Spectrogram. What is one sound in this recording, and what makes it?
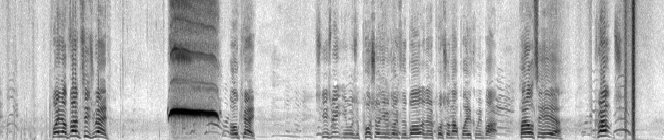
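Young players shout loudly across an open field.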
